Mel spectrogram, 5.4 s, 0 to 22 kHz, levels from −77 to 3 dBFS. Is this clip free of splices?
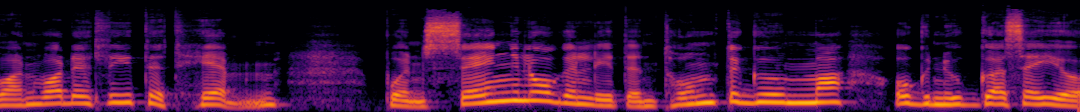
yes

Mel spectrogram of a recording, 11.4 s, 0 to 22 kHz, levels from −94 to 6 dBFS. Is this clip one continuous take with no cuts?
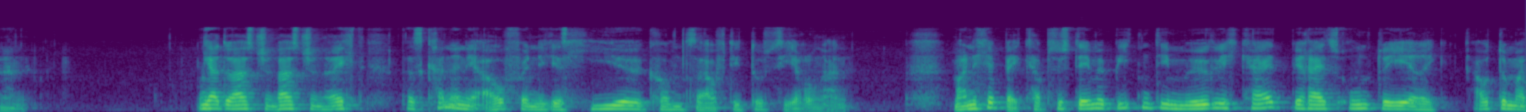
no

